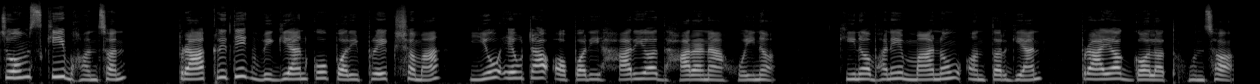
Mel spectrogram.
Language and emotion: Nepali, neutral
